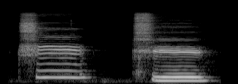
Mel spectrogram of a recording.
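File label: "chi1", Mandarin Chinese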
